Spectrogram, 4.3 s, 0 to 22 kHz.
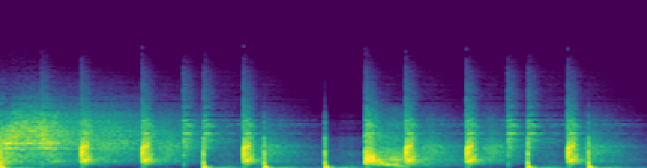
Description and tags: Filter Loop 002
drum-loop, electro, groovy, minimal, percs, percussion-loop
